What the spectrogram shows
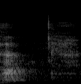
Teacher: le ha, c'est le ha de l'expiration qui n'a rien à voir avec le ha qui ressemble au jim, au kha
